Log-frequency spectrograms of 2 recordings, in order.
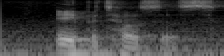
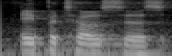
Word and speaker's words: apoptosis: Sometimes it's pronounced apoptosis without the second P being pronounced. Okay, so apoptosis or apoptosis, either one is fine.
